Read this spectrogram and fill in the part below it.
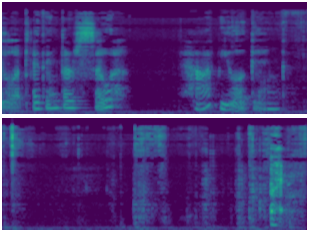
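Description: Sticker paper crinkles and peels softly close by.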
